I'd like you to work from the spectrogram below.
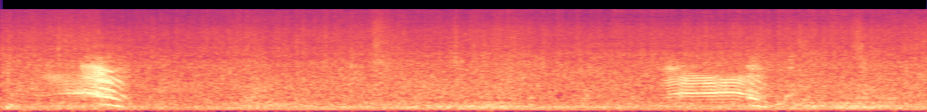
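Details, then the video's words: Zoo sea lion in heat, seeking a mate: two harmonic, braying calls about six seconds apart, each under a second long and slightly wavering, over a low steady hum, with Danish speech following. "Sea lion in Heat"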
